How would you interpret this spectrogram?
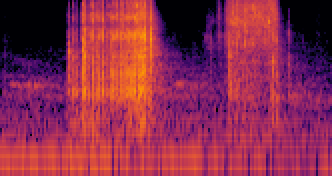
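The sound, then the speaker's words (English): Two quick bursts of a deck of playing cards being shuffled, each a crisp, fluttering riffle lasting about half a second, with no talking. “All right, give them a shuffle.”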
